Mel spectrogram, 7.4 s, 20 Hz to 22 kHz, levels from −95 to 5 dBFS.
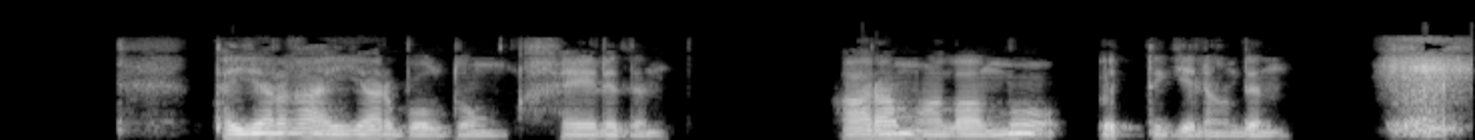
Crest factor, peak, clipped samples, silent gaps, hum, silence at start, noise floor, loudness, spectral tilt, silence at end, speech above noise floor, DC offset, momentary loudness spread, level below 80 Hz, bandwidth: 18 dB; 0 dBFS; under 0.1%; 1.00-1.06 s, 3.38-4.15 s, 5.33-5.48 s, 6.47-6.85 s; none; 0.6 s; under -90 dBFS; -17 LUFS; -5.5 dB/octave; 0 s; over 74 dB; under 0.1%; 15 LU; -52 dBFS; 7.6 kHz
